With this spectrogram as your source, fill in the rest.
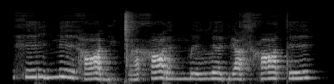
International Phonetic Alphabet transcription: x e˦˥ ɾ i˥˨ nː eː˥˨ h ɑː˩˧˩ bʲ e˩˧˩ ɡ͡ǀ a˨˩˦ x ɑ˧˥˧ ɾ ɛ˧ n mː e˧ lː ɛː˧ bʲ ɑː˩˧˩ s x ɑː˧˥˧ t e˦˥

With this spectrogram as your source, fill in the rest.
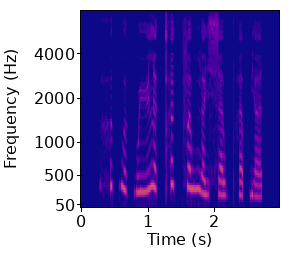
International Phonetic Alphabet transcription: h ʊ˥ k̚ w ʊ˧ k̚ w yː˨˥ l ɐ˧ k̚ pʰ ɐ˥ k̚ f ɐ˥ w ŋ ɐ˨ j s ɐ˨ w pʰ ɐ˨ p̚ j ɐ˨˥ t̚

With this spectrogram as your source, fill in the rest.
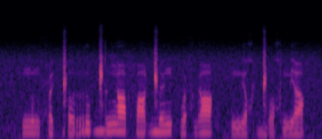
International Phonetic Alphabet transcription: n u˨ n ħ y˨ ǁ o˨ r u˦ ɡ͡ǁ ɯ˦ ŋ ɑ˦ f ɑ˨˦ ɡ͡ǁ ø˦ n f u˨ ħ ɡ ɑ˦ | mʲ o˨ χ ɡ͡ǁ o˨ χ mʲ ɑ˦

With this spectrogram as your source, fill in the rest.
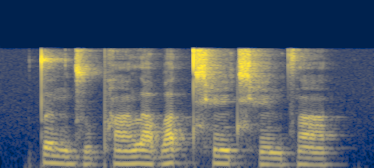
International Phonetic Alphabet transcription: t̪ ə˥˧ ŋ d͡z u˧ pʰ ã˦ l a˧ b a˦ t̚ t͡ɕʰ ẽ˥˧ t͡ɕʰ ẽ˧ n t͡s ã˦ k̚

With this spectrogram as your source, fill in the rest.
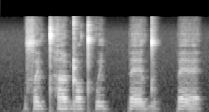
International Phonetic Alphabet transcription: s ɔ lʲ t̪ʰ a ɖ ɔ t̪ʰ u lʲ pː ɛ l d o pː ɛ

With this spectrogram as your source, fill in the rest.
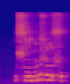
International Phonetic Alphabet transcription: ɕ ɨ ɲ ɮ ʉ s

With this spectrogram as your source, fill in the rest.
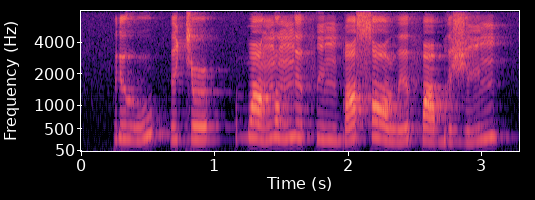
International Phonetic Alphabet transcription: ɾʲ ʊ˨ ɣ u˩˥ | ɪ˨ c ə˞˨ | b ɑ˦˨ ŋ ʌ˦˨ ŋ ɪ˦˨ f i˨ ŋ b i˩˥ sˤ ə˞˦˨ β ɪ˩˥ f ɑ˨ b ɪ˨ ʒ i˩˥ ŋ

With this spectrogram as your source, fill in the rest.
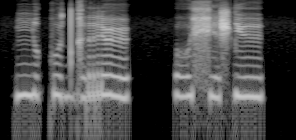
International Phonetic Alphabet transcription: ɲ o k u d ɡ ə̤ r ø | o̤ xʲ a̤ ʃ ɾʲ ɨ

